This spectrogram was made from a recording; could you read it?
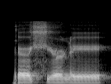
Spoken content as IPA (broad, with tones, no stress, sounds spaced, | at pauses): ɾ ə˩ xʲ ə˞˩ ɳ e˩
